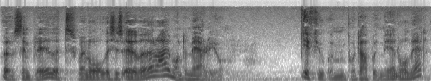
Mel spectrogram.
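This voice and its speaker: An actor playing a breezy, gallant English aristocrat detective with an upper-class accent, foppish, chatty and self-deprecating, in British radio drama style. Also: male voice, low-pitched, wildly swooping pitch, fairly quick, darkish tone, a little hiss or hum. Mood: earnest, gallant. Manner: foppish, chatty, hesitant politeness.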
